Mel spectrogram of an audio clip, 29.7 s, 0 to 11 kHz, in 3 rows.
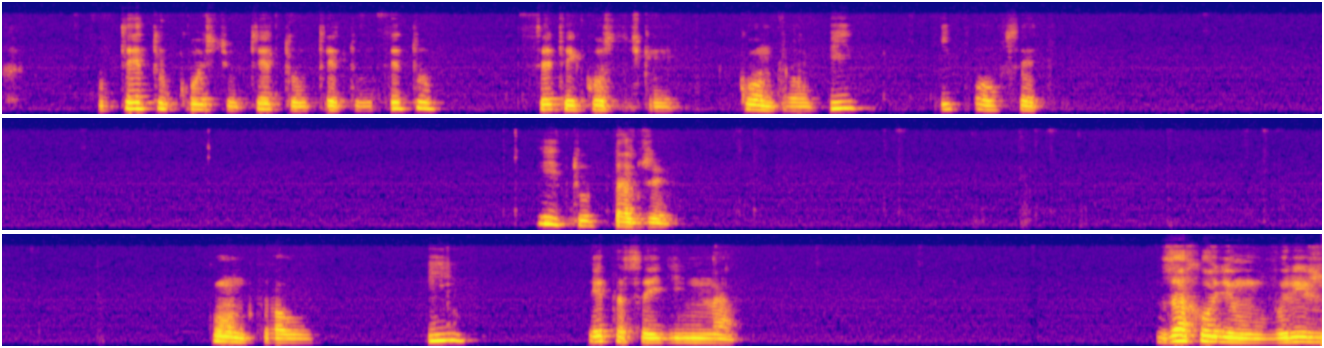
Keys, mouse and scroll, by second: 0.6 click, 1.5 shift+click, 2.1 click, 3.5 shift+click, 5.8 ctrl+p, 7.8 middle click, 9.5-10.6 scroll down 1, 10.6 middle click, 10.6 scroll down 1, 11.9-12.5 scroll up 1, 12.5 scroll down 1, 13.7 click, 14.5 shift+click, 15.6 click, 17.8 click, 19.3 click, 25.1 middle click, 26.2 scroll down 1, 26.6 middle click.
